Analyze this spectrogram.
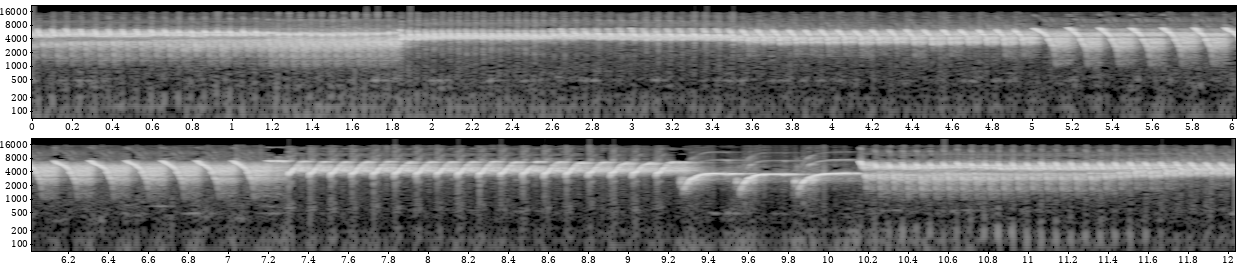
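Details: A Belgian Salsa canary sings loudly and without pause, recorded as a tutor song for chicks: high sustained whistles, then fast rolling trills and sharp repeated notes that change every second or two.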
